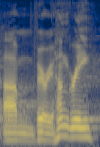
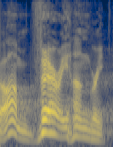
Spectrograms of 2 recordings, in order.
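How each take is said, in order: First: It is said plainly, without extra emphasis. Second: It is said with strong emphasis on 'very'.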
